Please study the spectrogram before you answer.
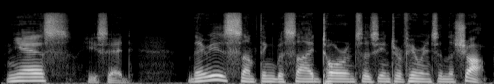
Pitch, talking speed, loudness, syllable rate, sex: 135 Hz, 145 wpm, -18 LUFS, 5.6 syllables/s, male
